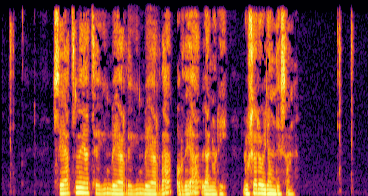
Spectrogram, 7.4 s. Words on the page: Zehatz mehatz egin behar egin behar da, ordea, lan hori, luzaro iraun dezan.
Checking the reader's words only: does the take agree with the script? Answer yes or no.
yes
